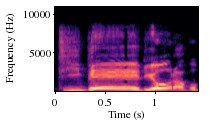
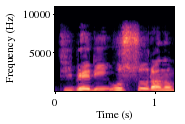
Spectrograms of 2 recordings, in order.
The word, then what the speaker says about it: 디베리우스: 그러니까 이제 요때는 그 디베리오라고 마가복음에는 기록되어 있지만 실제로 로마 발음식은 디베리우스라는 황제가 예수님이 공생애 때 통치했던 황제예요.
